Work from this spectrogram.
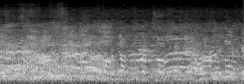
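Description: Jatiya Party activists gather outside their central office in a crowded street protest, a dense wash of many voices shouting and chanting slogans together, loud and continuous throughout.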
